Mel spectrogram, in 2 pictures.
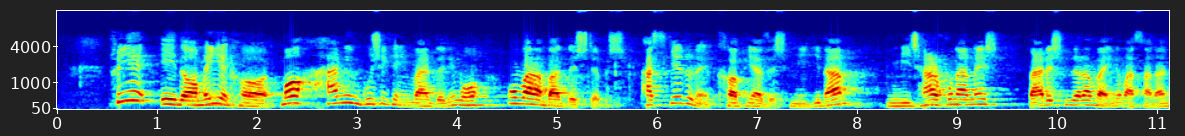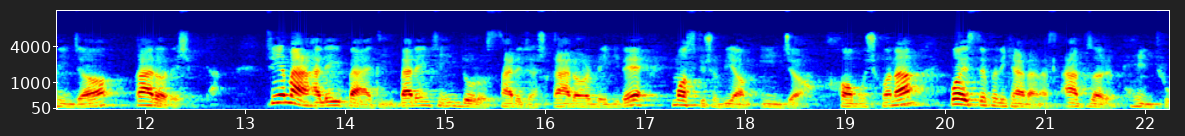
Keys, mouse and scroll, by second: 1.9-2.2 alt+scroll up 1, 4.0 alt+click, 5.6 right click, 6.5 click, 8.8-13.7 shift+drag, 14.7 click, 14.9 right click, 15.7 click, 18.5 alt+scroll up 1, 19.1-19.6 alt+scroll up 1, 19.6 click, 22.1-22.2 drag.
